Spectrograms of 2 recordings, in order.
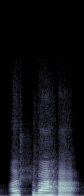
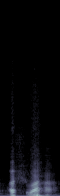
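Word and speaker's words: अश्वाः: त्रयः, यहाँ मात्रा नहीं है इसलिए ह बोल रहे हैं हम, और यहाँ आ की मात्रा है इसलिए हम लोग बोल रहे हैं हा। त्रयः अश्वाहा, 3 घोड़े, ये 3 घोड़े हैं इसलिए यहाँ दिया है त्रयः अश्वाहा।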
